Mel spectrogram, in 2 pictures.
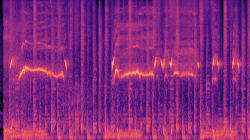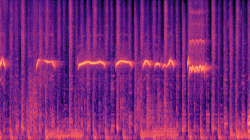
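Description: A high whistle blown in a string of notes, a couple of long held ones at the start and then quicker short toots, over background music with a steady beat.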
